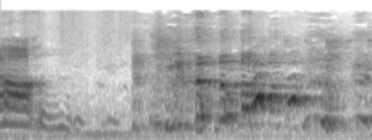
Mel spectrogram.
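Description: Teenage girls laugh and shriek.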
